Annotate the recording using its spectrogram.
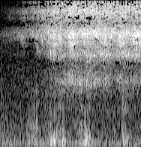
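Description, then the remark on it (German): A steady, airy fizzing hiss with a faint crackle from a jar of honey foaming out over the top, rising slightly in level and continuing without pause, fairly quiet, with no voices. “Unser Honig Glas ist jetzt schon Boah, es schaumt oben raus, das sieht so widerlich aus.”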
